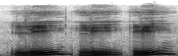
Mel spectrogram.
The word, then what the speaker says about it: 려: one day for me when someone told me to think of it as 리 plus 어, and say that quickly. So to isolate that syllable first, we'll say it li, just like we started with our tongue in that spot, just like before. Li, and then you move quickly to 어 after that.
